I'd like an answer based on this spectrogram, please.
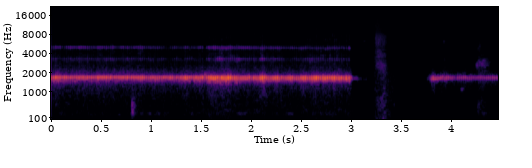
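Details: Pennsylvania recording of a singing male Eastern American toad: a steady, high trill runs for three seconds, stops abruptly, and after a short gap another quieter trill begins.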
